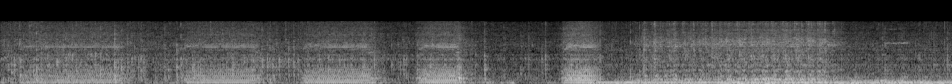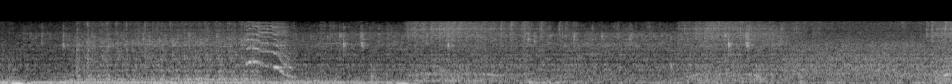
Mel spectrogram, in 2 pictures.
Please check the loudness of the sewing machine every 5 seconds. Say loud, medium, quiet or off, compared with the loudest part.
loud, loud, loud, medium.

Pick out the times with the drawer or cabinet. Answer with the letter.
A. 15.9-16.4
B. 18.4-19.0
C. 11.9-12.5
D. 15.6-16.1
C.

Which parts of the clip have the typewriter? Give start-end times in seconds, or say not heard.
not heard.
